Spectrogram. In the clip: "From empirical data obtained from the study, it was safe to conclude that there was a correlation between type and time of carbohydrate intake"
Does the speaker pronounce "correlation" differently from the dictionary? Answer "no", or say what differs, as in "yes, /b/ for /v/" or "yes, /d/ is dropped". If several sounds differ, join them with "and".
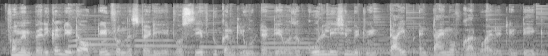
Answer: no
